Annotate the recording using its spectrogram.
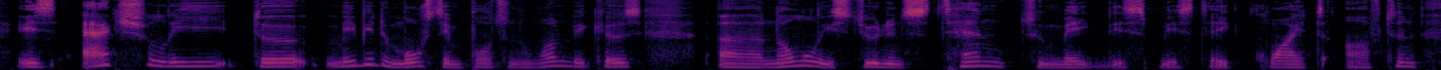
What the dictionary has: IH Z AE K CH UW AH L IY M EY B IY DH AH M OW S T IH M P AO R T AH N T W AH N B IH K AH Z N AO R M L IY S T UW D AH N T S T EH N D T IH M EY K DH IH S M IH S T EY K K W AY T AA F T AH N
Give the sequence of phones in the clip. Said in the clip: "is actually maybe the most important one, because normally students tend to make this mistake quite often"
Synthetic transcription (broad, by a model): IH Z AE K CH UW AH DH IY M EY B IY DH AH M OW S T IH M P AO R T N T W AH N B IH K AH Z N AO R M L IY S T UW D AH N T S T EH N T IH M EY K DH IH S M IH S T EY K K W AY T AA F T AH N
